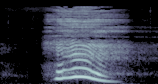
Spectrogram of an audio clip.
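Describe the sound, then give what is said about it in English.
A single human yawn late at night: a breathy voiced exhalation whose pitch arches up and then sinks, moderately loud and heard alone. “sorry, I yawned”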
